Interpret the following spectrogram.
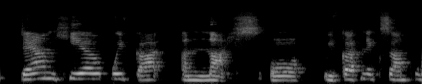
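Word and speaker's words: gneiss: slate fite shist and nice so here um this is spelled g NE I SS but it's pronounced nice think Minnesota nice um and then there's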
